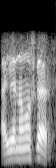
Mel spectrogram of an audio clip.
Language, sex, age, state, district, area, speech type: Odia, male, 60+, Odisha, Balasore, rural, conversation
